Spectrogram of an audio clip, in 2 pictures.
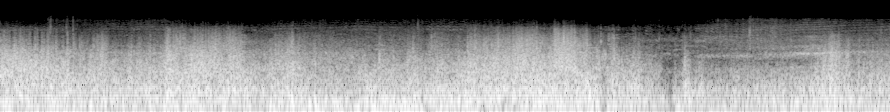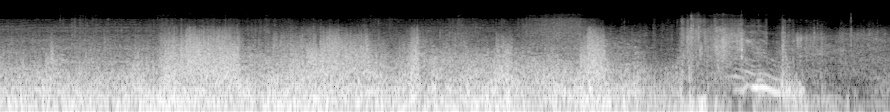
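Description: Wheels rumble and rattle over a bumpy dirt trail.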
